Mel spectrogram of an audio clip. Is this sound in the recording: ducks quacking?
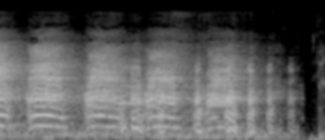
yes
